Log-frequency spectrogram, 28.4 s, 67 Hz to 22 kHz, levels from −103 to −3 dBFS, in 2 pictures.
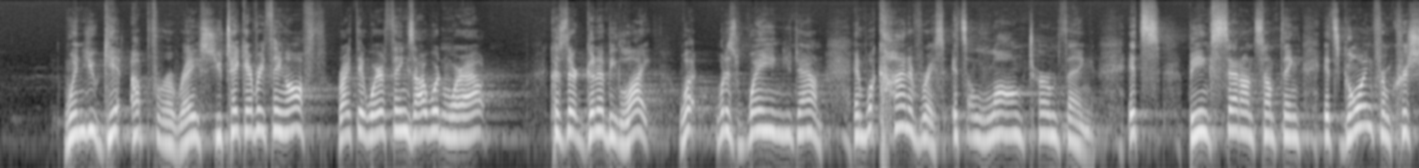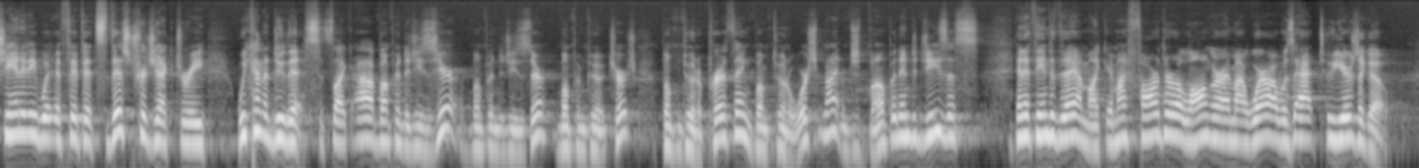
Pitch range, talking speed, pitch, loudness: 180-225 Hz, 240 wpm, 205 Hz, -19 LUFS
